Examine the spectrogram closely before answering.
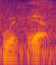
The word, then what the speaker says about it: Wickoff: just how it's I've been corrected on Wicker or Woff, but I'm pretty sure it's Wickoff.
